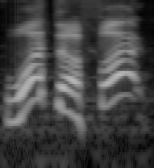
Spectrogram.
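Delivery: high, slow, stunned exclamation; shocked outburst. Real, not acted. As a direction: drag it out, stunned. Reacting to the clip of her.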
